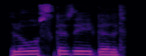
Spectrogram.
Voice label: "losgesegelt", German; adjectives

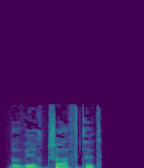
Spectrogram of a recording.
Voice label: "bewirtschaftet", German; adjectives

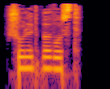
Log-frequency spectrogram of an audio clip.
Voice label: "schuldbewusst", German; adjectives

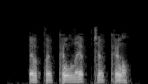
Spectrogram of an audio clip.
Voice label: "apocalyptical", English; adjectives

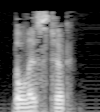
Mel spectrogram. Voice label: "ballistic", English; adjectives

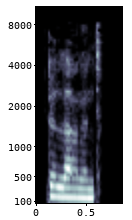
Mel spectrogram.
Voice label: "gelangend", German; adjectives

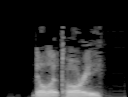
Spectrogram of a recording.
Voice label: "dilatory", english; adjectives

